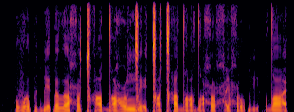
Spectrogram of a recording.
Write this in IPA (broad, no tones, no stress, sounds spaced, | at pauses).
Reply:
v ɤ p i ɡ͡b e ɗ ʌ ð ʌ ħ o ǀʰ ʌ dˤ o ʕ u ŋ͡ǀ e ǀ ɑ ǀʰ i dˤ æ dˤ ʌ ħ o ħ i ħ o ɓ i | dˤ æ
